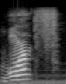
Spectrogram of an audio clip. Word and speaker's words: warmth: warm warmth wow okay give me a th instead of an f sound instead of warmth it's warmth with your tongue warmth warm worm okay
